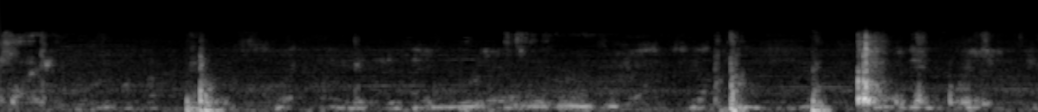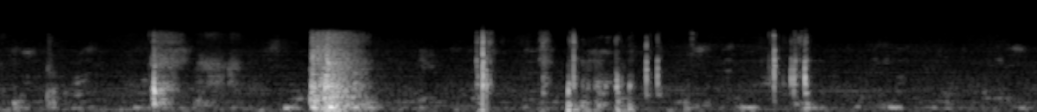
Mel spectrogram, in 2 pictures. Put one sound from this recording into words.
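Cardboard boxes knock and rustle as they are handled on a table.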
